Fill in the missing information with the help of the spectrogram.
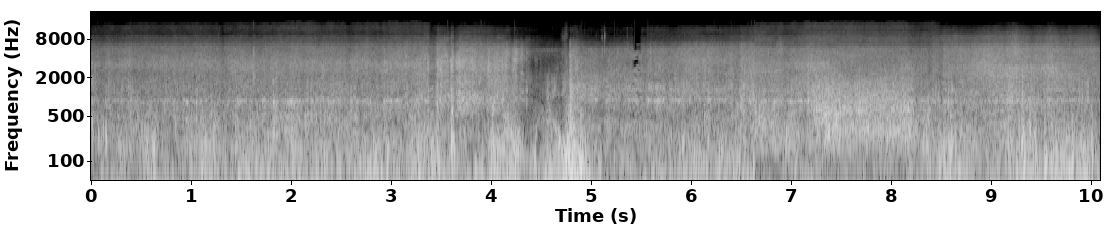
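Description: Wind rushing over the camera microphone while snowboarding downhill, mixed with the hiss of the board sliding on packed snow. A dull thump comes about halfway through.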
